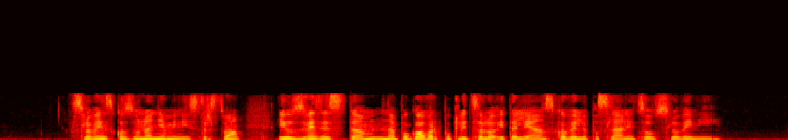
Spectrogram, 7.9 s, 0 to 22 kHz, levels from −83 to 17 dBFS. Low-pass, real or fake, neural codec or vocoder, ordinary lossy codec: 7.2 kHz; fake; vocoder, 44.1 kHz, 128 mel bands, Pupu-Vocoder; AAC, 32 kbps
